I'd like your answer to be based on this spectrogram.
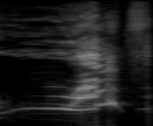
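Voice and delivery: loud, very high shriek of disbelief; hammed-up scream of amazement; astonished shriek. Fan retelling how Malcolm said yeah, shrieked amazement. Retelling losing his mind meeting idol.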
